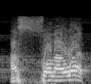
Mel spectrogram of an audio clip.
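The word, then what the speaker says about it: الصلوات: Kalau yang dimaksudkan yang kedua, yang ini, as-salawat bacaannya. Alif, lam, sod, lam, waw, alif, ta, maftuhah. As-salawat dibacanya.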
